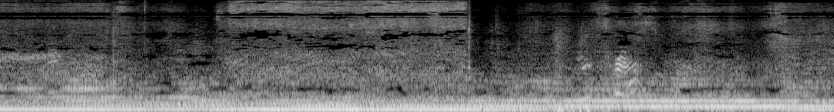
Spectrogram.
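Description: An engine running steadily, a low even drone that grows slightly stronger about two seconds in.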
